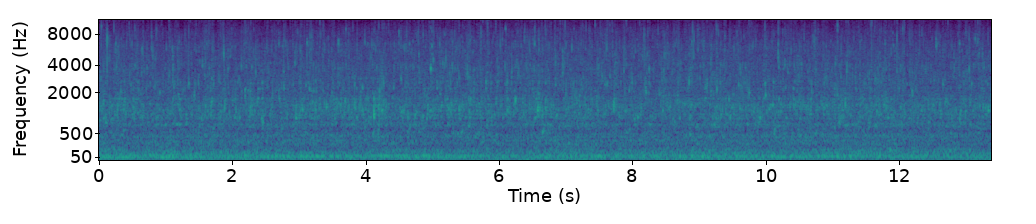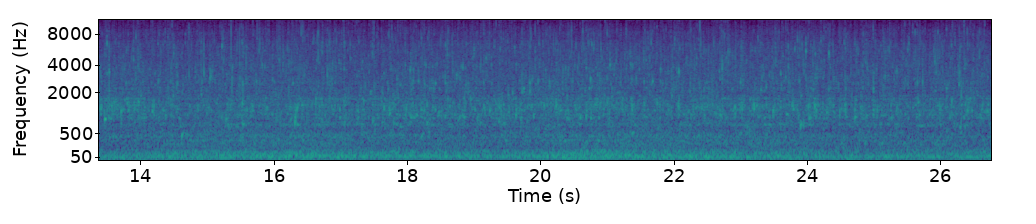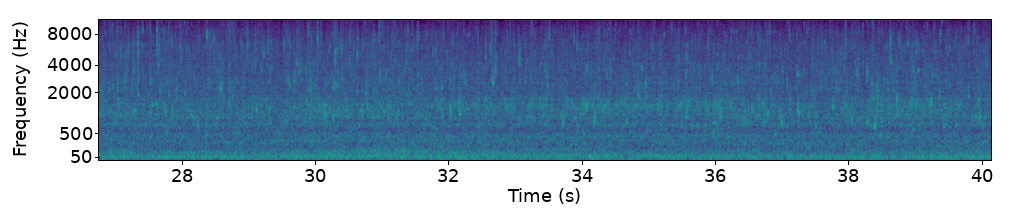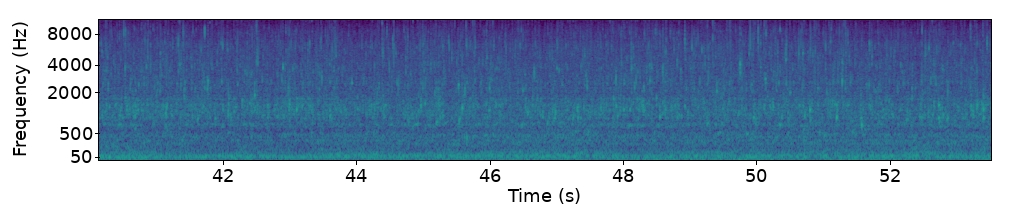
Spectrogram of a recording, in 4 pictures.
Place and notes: {"title": "Cleveland Way, Whitby, UK - water flowing from a culvert ...", "date": "2019-07-12 10:05:00", "description": "water flowing from a culvert ... SASS ... background noise ... dog walkers etc ...", "latitude": "54.50", "longitude": "-0.64", "timezone": "GMT+1"}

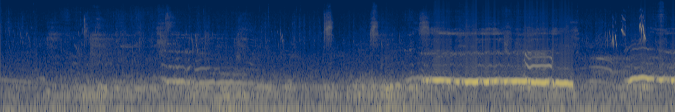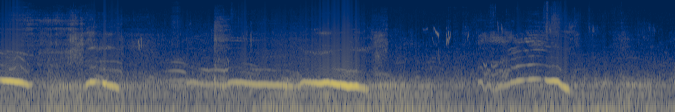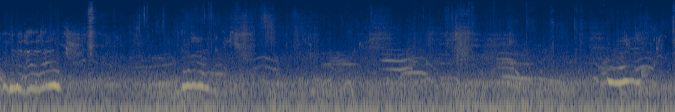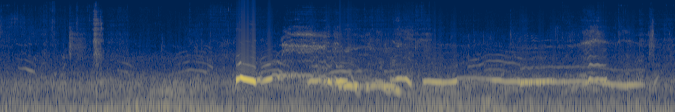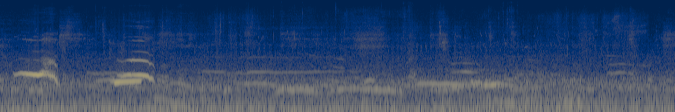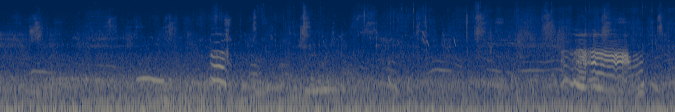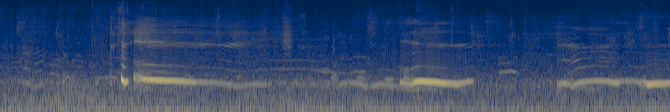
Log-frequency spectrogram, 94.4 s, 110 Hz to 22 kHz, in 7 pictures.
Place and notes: {"title": "Unnamed Road, Louth, UK - grey seals soundscape ...", "date": "2019-12-03 10:25:00", "description": "grey seals soundscape ... mainly females and pups ... parabolic ... bird calls from ... skylark ... chaffinch ... mipit ... starling ... linnet ... crow ... pied wagtail ... all sorts of background noise ...", "latitude": "53.48", "longitude": "0.15", "altitude": "1", "timezone": "Europe/London"}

